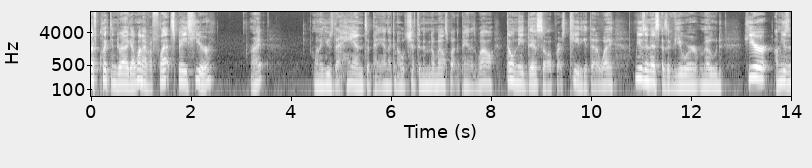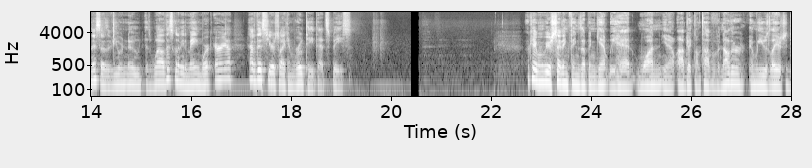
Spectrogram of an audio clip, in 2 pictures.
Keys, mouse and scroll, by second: 2.3 click, 5.1 click, 16.7 middle click, 20.5 Insert.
